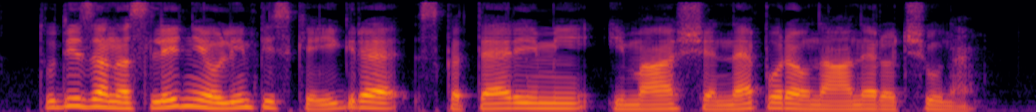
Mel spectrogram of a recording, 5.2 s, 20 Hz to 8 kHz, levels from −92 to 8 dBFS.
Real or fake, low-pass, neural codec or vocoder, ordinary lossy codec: real; 7.2 kHz; none; none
